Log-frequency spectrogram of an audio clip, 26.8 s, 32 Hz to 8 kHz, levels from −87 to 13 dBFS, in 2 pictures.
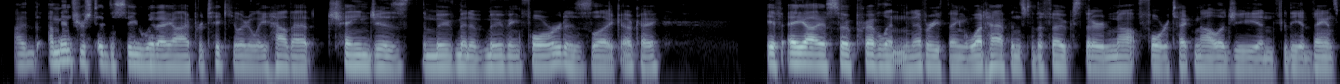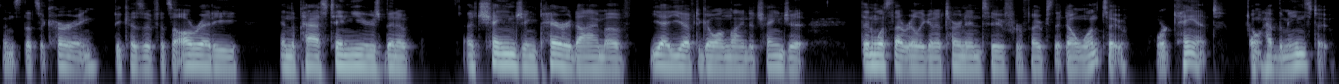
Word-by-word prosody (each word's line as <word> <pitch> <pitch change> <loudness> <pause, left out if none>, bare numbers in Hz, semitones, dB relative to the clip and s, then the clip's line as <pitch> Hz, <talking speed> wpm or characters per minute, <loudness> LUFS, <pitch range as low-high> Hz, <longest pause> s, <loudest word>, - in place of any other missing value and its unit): I'm 115 +1 -6
b - - -13
I'm 125 +2 +3
interested 130 -4 -1
to 115 - -6
see 115 +1 0
with 110 0 +1
AI, 105 0 +1
particularly, 100 -2 -5
how 105 +1 -2
that 100 0 -2
changes 105 -3 -1
the 105 - -5
movement 105 0 0
of 95 -1 -5
moving 100 -1 -1
forward 105 +4 +1
is 95 -3 -5
like, 100 -1 -1
okay 100 -1 -2 1.1
if 120 -1 +4
AI 120 -2 +9
is 110 0 +3
so 115 0 +5
prevalent 110 -3 0
in 95 - -4
everything, 100 -2 -2
what 105 +1 +3
happens 105 -2 -2
to - - -11
the 95 0 -3
folks 100 -1 -1
that 100 - 0
are 95 -1 +2
not 100 +1 -3
for 95 -2 0
technology 95 -1 -2
and 90 -1 -6
for - - -10
the 95 -2 -2
advancements 95 0 -4
that's - - -5
occurring? 105 0 -2 0.2
Because 95 -2 -3
if 95 -1 -2
it's 90 - -6
already, 100 -3 +2 0.4
in 100 - +1
the 100 - 0
past 100 -1 0
10 110 -2 +4
years 100 -3 +2
been 100 +2 +1
a 95 - +1 0.6
a - - -1
changing 115 -5 +3
paradigm 95 -3 +3
of, 90 -1 -2 0.2
"Yeah, 115 -1 +4
you 105 0 +2
have 95 - +3
to 100 - -7
go 100 0 +3
online 95 -1 -1
to 90 - -5
change 100 0 -3
it," 90 - -1 0.6
then 110 +1 +5
what's 110 -1 +5
that - - +5
really 95 0 +2
gonna 95 -1 0
turn 100 +2 -1
into 95 0 -1
for 90 - -10
folks 95 0 -4
that - - -4
don't 90 0 +1
want 95 - 0
to, - - 0 0.3
or - - -1
can't, 125 -3 0 0.3
or - - -1
have 100 -2 -1
the 95 - -3
means 115 +3 +1
to? - - -9
100 Hz, 195 wpm, -26 LUFS, 95-110 Hz, 1.1 s, AI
